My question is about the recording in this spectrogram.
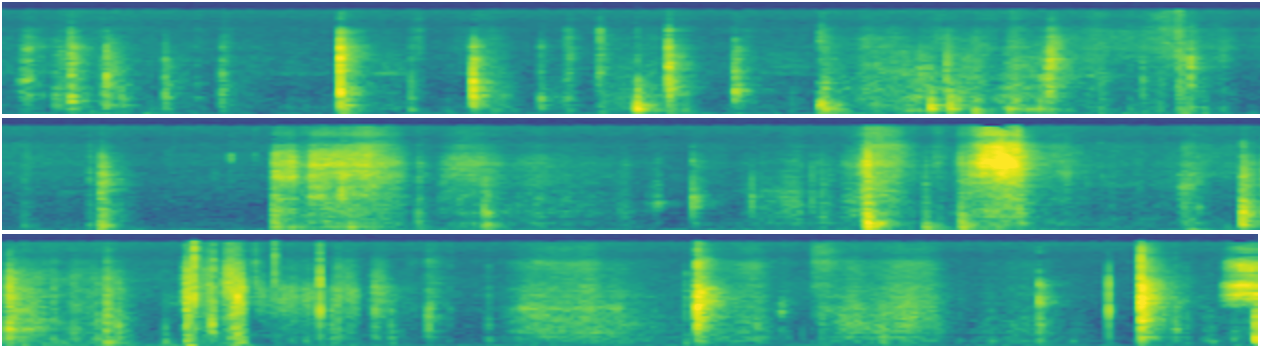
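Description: Card-collection binders being handled: one set back on a shelf and another slid out from between the others and laid down, with irregular knocks, scrapes and rustling.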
